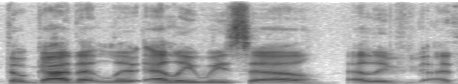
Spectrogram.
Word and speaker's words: Wiesel: guy that lit ellie wiesel ellie i believe it's v cell technically diesel i don't know but um spelled with a w um it was like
